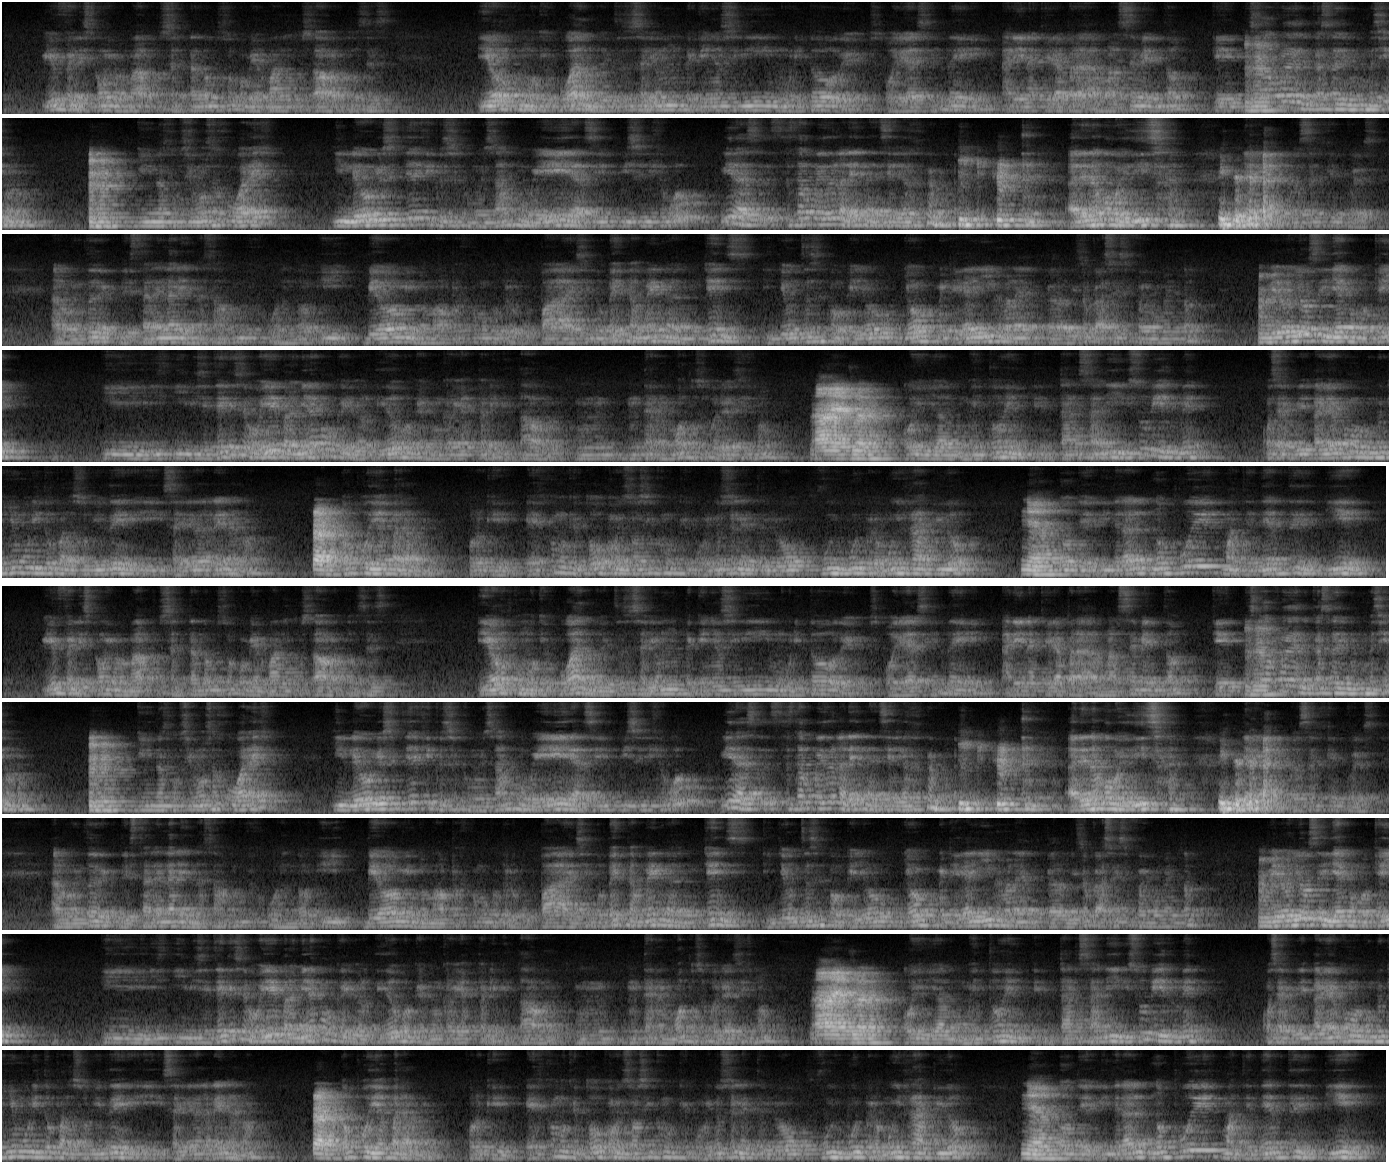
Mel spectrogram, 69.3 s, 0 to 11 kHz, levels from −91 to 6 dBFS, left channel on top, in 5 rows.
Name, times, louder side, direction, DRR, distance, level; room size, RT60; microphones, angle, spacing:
voice 1, 0.4-3.8 4.8-11.8 12.1-14.1 15.2-16.5 17.2-23.4 24.1-39.7 40.4-41.7 42.6-49.3 50.6-53.6 54.2-58.0 58.9-59.8 60.1-65.1 66.0-69.1, equal, 15° right, -4 dB, 6.0 m, -31 dB
voice 2, 49.7-50.4 58.6-58.8 65.7-66.0, equal, 15° left, -4 dB, 2.1 m, -20 dB
12.5 x 7.9 x 8.9 m, 0.84 s
head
